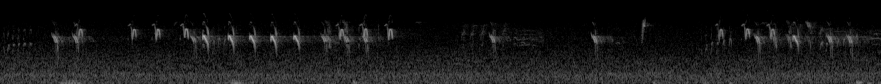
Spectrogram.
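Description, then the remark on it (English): A wild male bird sings in song flight, flying in from a tall ponderosa pine: a rapid series of bright, high chirping notes in quick rhythmic bursts, pausing, then resuming, over a faint steady background hiss. “There's a singing male in the distant tall ponderosa pine. Here he comes. He's flying in. Song flight.”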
